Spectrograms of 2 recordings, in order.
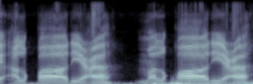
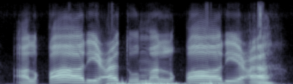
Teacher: یہ گولتا اگر اس پہ سانس توڑ دیں گے، وقف کریں گے تو وہ ہا ساکن ہو جائے گی. یعنی ایسی ہا جس کے اوپر جزم ہو یہ مان لیا جائے گا اور ایسے پڑھا جائے گا.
